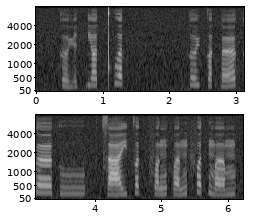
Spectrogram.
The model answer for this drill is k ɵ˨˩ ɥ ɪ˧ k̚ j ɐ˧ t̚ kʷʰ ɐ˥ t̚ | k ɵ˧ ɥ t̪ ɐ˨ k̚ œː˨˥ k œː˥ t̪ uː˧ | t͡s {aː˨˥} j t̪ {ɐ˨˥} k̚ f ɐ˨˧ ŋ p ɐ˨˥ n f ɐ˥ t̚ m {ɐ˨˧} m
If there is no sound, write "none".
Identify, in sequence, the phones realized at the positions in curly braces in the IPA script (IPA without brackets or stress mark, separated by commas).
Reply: aː˨˥, ɐ˥, ɐ˨˧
